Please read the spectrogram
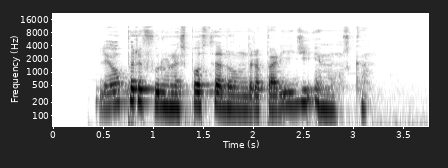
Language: Italian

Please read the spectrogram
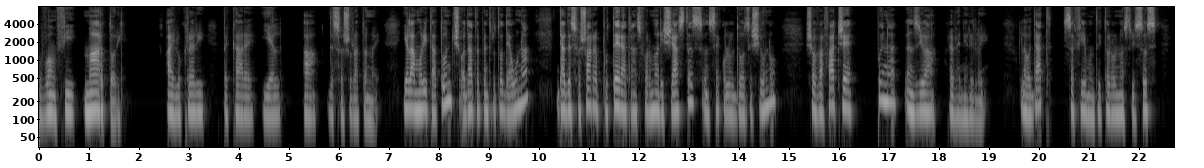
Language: Romanian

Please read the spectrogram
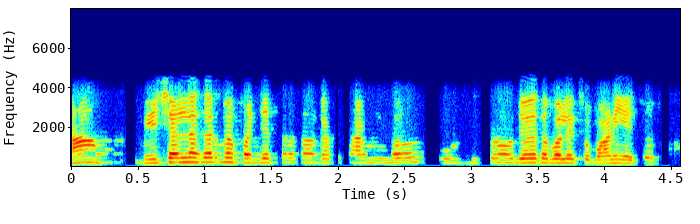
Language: Sindhi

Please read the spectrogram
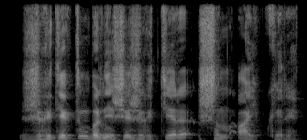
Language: Kazakh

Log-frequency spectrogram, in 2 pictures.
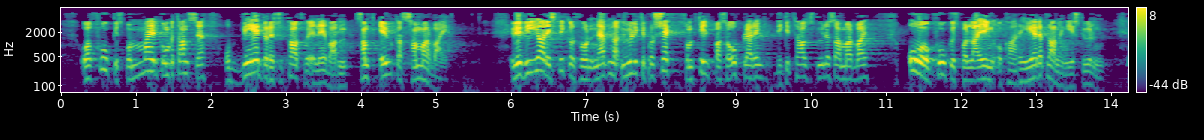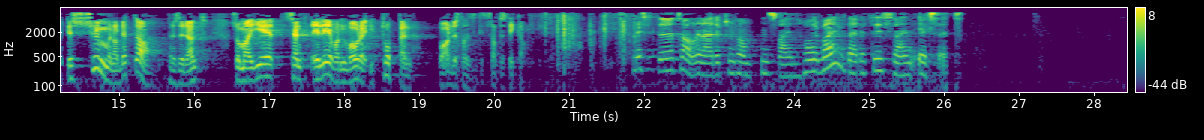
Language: Norwegian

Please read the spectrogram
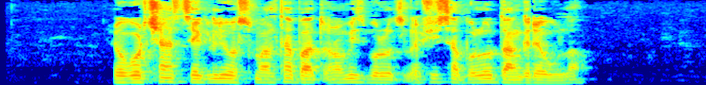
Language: Georgian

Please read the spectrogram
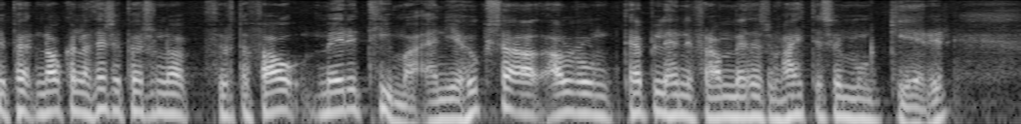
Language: Icelandic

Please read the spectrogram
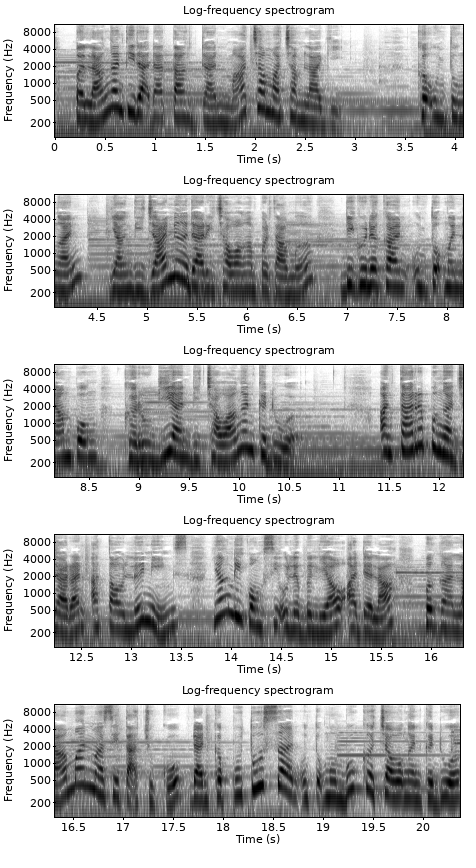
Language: Malay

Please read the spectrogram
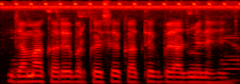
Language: Chhattisgarhi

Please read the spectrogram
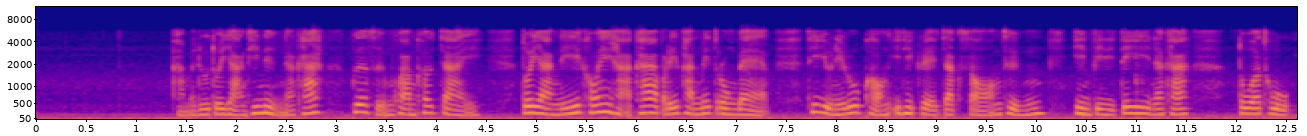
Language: Thai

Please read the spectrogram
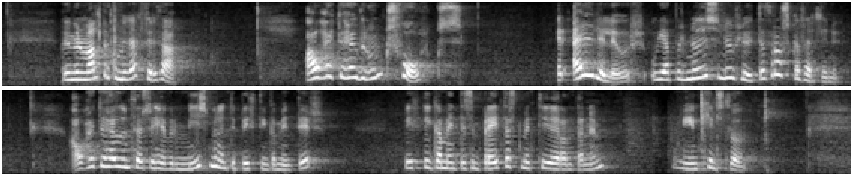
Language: Icelandic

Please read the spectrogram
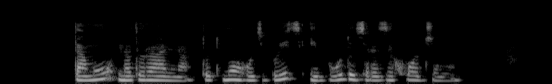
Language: Belarusian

